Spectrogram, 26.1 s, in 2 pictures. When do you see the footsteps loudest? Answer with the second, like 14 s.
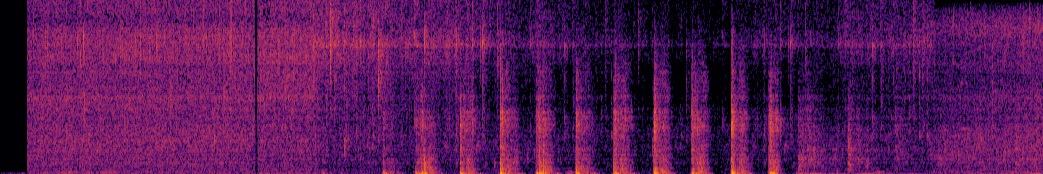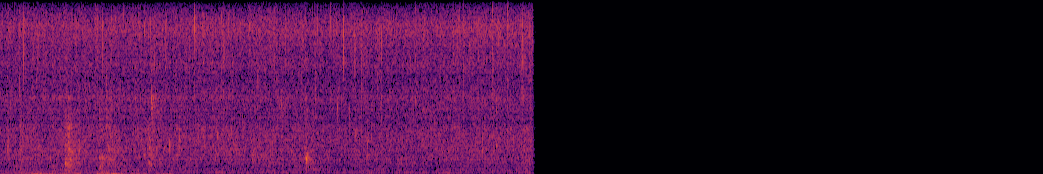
8 s.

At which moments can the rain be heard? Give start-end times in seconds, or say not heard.
0.0-19.8.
